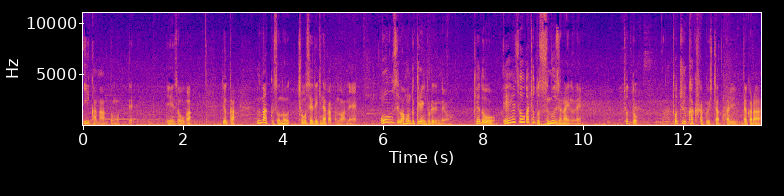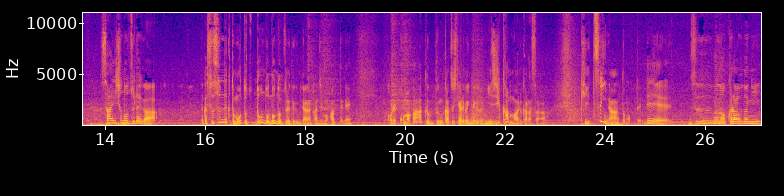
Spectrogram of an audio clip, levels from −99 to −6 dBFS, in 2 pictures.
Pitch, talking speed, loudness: 110 Hz, 370 characters per minute, -20 LUFS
